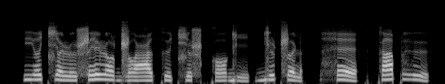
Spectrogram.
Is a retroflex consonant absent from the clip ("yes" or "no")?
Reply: no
